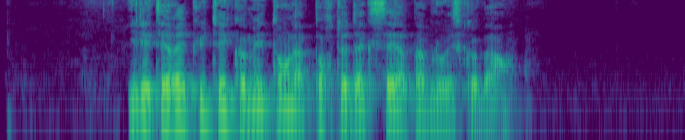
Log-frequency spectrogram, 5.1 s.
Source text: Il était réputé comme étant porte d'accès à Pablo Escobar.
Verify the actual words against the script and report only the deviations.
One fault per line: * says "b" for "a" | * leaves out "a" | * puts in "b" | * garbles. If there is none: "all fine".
* puts in "la"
